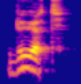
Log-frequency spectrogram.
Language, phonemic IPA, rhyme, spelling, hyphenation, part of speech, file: Dutch, /byːrt/, -yːrt, buurt, buurt, noun, Nl-buurt.ogg
- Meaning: 1. neighborhood, part of town 2. vicinity, proximity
